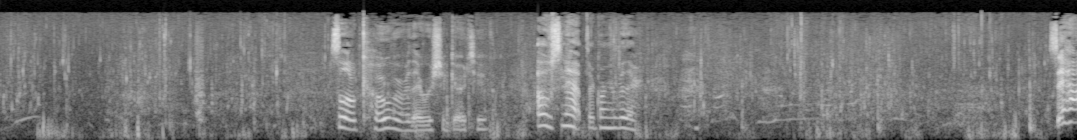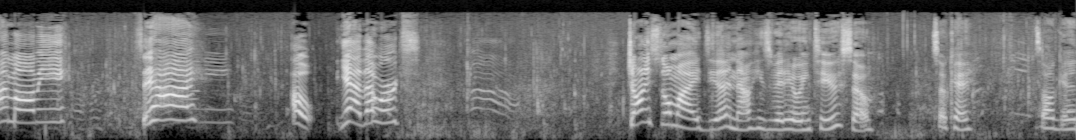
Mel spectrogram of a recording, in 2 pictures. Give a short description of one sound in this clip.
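A paddle dips and splashes in the water.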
